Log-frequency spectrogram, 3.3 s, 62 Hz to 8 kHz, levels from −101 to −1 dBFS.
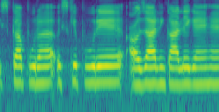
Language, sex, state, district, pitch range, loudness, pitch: Hindi, female, Chhattisgarh, Raipur, 215-230 Hz, -14 LUFS, 225 Hz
